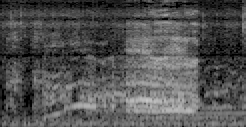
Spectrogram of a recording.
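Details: A rooster crowing in the coop on a sunny day: one loud crow that rises, then holds a strong, harsh, drawn-out note for about a second before cutting off, over faint background hum.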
